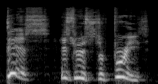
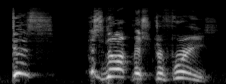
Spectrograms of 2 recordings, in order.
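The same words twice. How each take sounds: First: Said in the usual way. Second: Not hit hard in This is not Mister Freeze; stress on not. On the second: Shown as a demonstration. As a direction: lean on the word not.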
